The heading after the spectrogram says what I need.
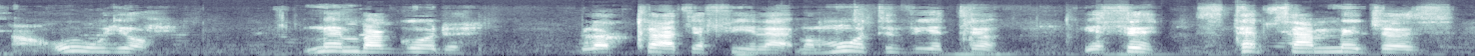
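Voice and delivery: usual speaking voice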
